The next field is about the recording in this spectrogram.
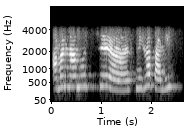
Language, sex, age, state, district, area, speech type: Bengali, female, 30-45, West Bengal, Purulia, urban, conversation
